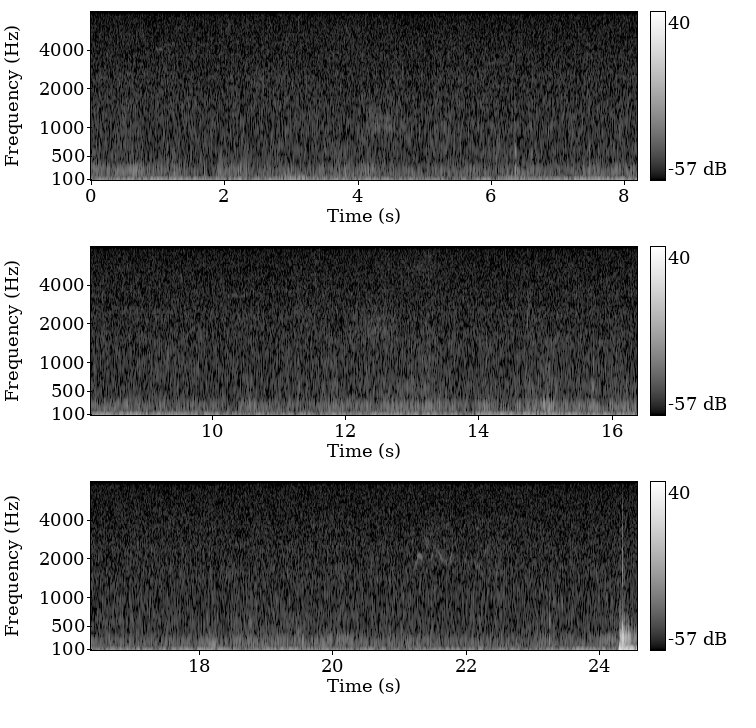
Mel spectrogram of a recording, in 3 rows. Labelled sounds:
21.1	21.9	killer whale, 1.2 to 3.2 kHz

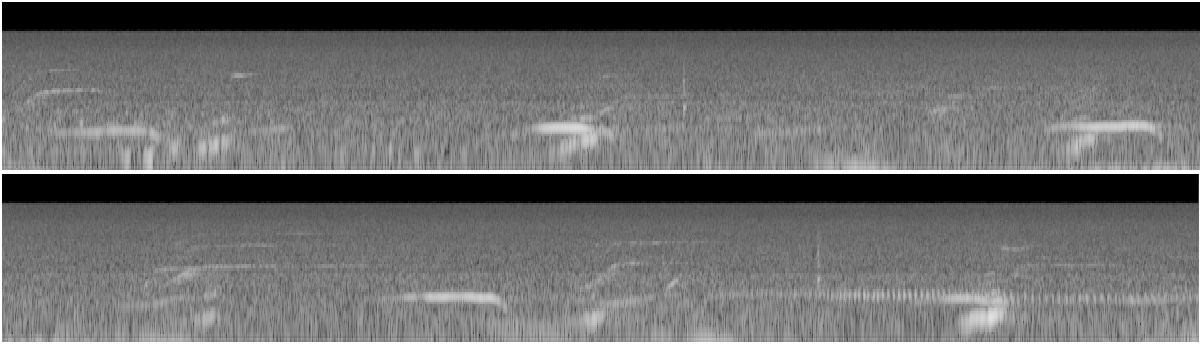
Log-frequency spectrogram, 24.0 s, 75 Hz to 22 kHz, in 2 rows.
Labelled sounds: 0.2	0.8	humpback whale, 0.80 to 2.3 kHz
2.3	2.6	humpback whale, 1.7 to 1.9 kHz
13.5	15.1	humpback whale, 0.80 to 3.0 kHz
18.0	18.7	humpback whale, 0.80 to 2.2 kHz
21.9	22.7	humpback whale, 0.96 to 2.0 kHz

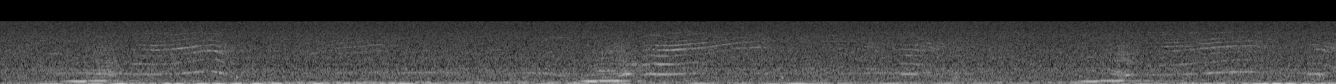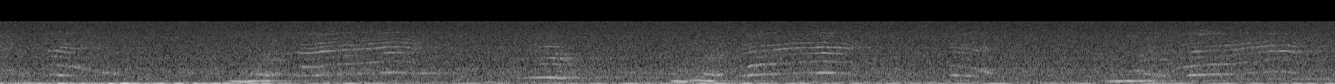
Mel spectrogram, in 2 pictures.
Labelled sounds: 1.3	2.0	humpback whale, 0.93 to 2.4 kHz
2.9	3.3	humpback whale, 1.5 to 1.9 kHz
6.3	7.7	humpback whale, 0.80 to 2.9 kHz
9.0	9.3	humpback whale, 1.8 to 2.0 kHz
11.6	12.6	humpback whale, 0.86 to 3.4 kHz
13.8	15.2	humpback whale, 0.80 to 2.0 kHz
16.3	17.5	humpback whale, 0.80 to 4.4 kHz
20.8	21.9	humpback whale, 0.80 to 2.8 kHz
25.1	26.4	humpback whale, 0.80 to 4.3 kHz

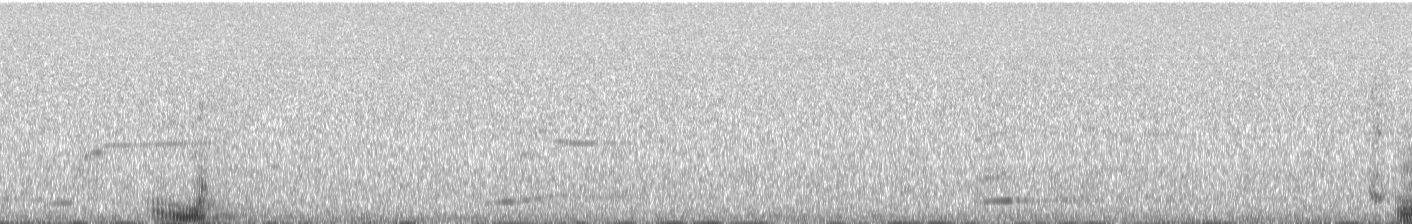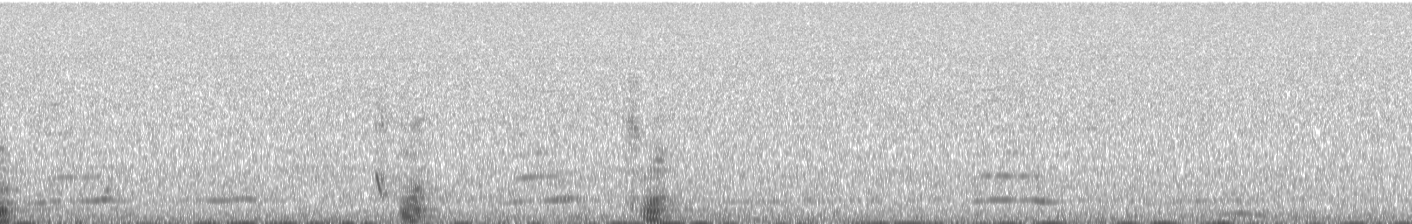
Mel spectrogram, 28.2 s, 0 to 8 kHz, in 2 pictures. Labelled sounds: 1.0	1.3	humpback whale, 1.0 to 1.1 kHz
5.5	6.0	humpback whale, 1.1 to 1.2 kHz

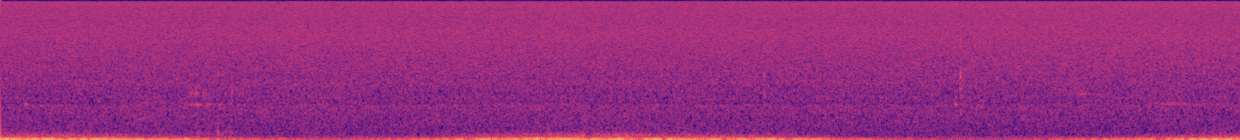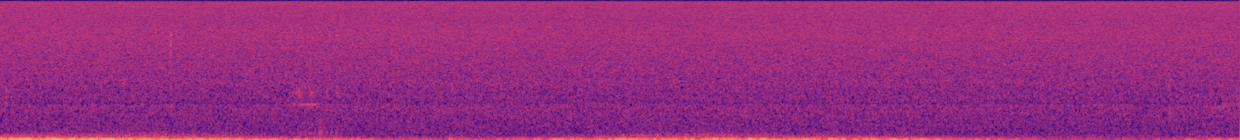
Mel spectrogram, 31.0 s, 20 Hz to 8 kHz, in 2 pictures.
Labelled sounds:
14.5	14.8	humpback whale, 0.80 to 0.86 kHz

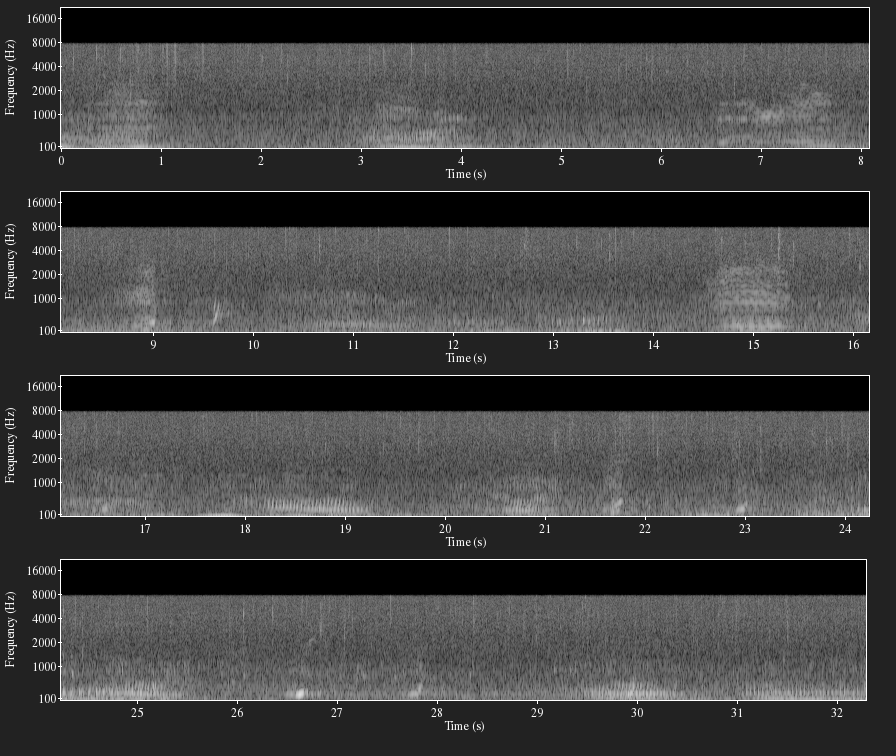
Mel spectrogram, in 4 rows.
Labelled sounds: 0.6	0.9	humpback whale, 1.3 to 1.5 kHz
3.3	4.0	humpback whale, 0.78 to 1.2 kHz
6.6	8.9	humpback whale, 0.78 to 1.5 kHz
14.6	15.2	humpback whale, 0.84 to 2.5 kHz

